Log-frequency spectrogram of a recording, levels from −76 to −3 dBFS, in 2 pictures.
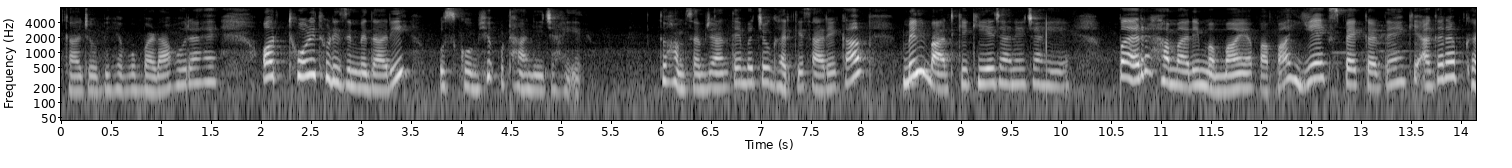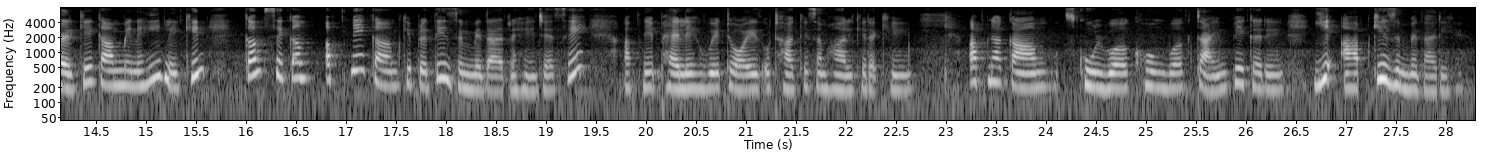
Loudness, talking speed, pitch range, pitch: -23 LUFS, 175 wpm, 190-260 Hz, 210 Hz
